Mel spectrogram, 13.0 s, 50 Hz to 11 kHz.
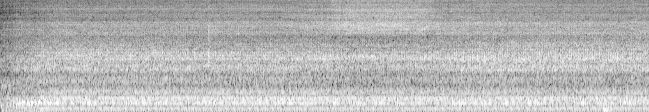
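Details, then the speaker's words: Edwards xDS35iE dry scroll pump, about 3–4 years old, running open to atmosphere after a tip seal change to wear in the new seals: steady even hum, no knocking or grinding; sounds normal now, quieter than at first start. "That sounds okay. So, maybe we're good. Let it run like that. Let the seals wear in a bit."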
